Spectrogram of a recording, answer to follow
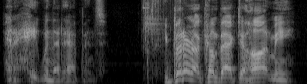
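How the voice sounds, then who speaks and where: Cocky, animated trickster fighter. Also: male voice, fairly high pitch, fast talker, heavily acted. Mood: cocky, playful. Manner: smug, jokey, rambling asides. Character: cocky joking male trickster fighter, playful show-off. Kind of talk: video game character voice lines.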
